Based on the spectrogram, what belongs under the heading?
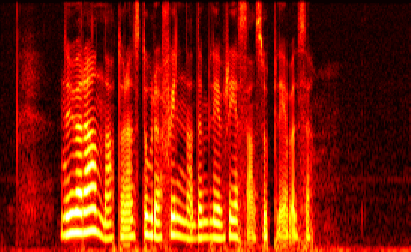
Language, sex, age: Swedish, female, 52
